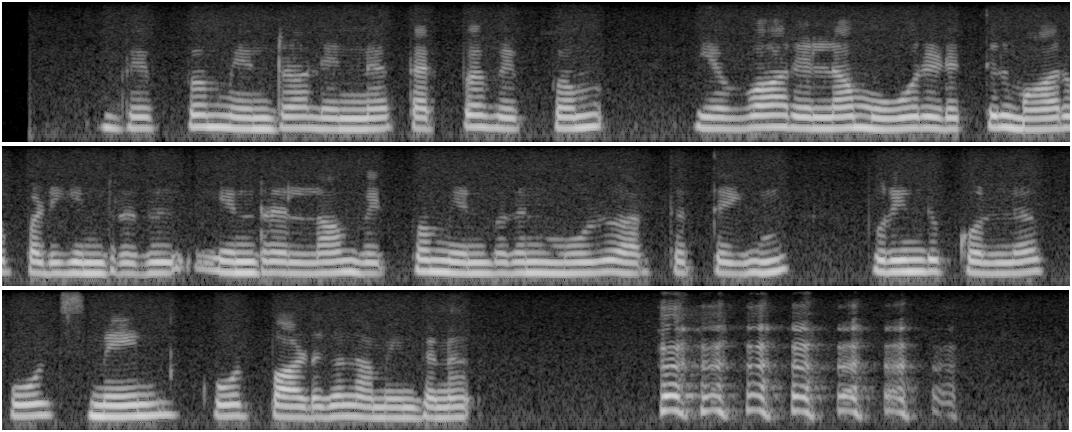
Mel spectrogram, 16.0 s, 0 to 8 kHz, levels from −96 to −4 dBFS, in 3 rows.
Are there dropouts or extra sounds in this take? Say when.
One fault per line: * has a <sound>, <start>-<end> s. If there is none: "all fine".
* has a laugh, 14.0-15.5 s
